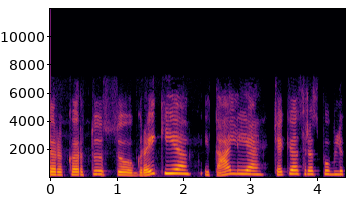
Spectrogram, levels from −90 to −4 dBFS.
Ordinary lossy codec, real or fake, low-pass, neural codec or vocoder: MP3, 64 kbps; real; 7.2 kHz; none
